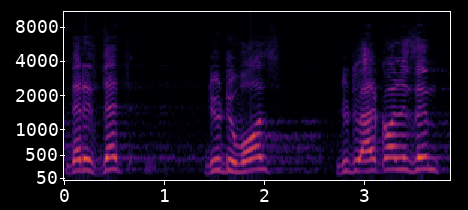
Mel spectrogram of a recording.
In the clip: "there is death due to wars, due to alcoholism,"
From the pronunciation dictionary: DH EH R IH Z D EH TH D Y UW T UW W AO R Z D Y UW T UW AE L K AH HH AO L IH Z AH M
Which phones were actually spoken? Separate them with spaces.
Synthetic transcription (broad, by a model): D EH R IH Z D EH T D Y UW T UW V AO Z D Y UW T UW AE L K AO L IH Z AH M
